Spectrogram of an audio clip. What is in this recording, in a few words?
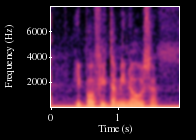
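"hypovitaminose", Dutch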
